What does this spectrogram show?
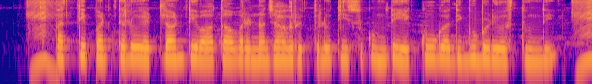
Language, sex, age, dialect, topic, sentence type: Telugu, female, 18-24, Southern, agriculture, question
